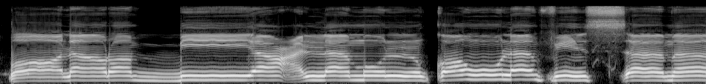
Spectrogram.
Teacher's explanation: Wajib artinya harus panjang ya, sampai 2,5 alif atau 5 harokat. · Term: mad wajib muttasil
